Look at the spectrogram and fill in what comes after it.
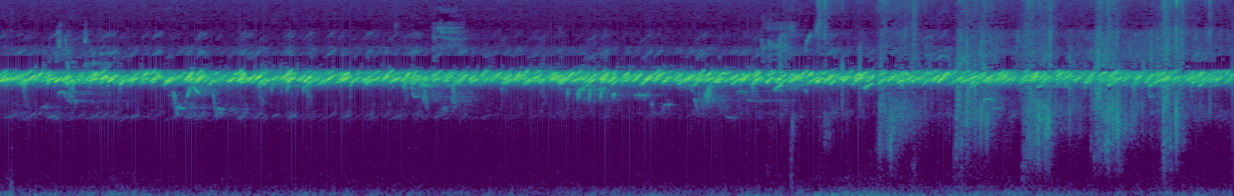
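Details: Continuous high-pitched cricket trilling, unbroken and even throughout, joined in the second half by several short rustling or crackling bursts.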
